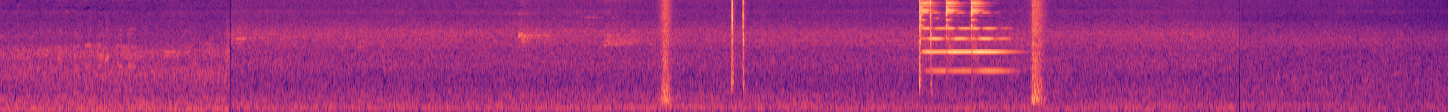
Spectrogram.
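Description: Steady rumble of road traffic from cars, trucks and motorcycles on a busy multi-lane road. A few sharp clicks cut through it, and a short, high, pulsing tone sounds about nine seconds in.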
